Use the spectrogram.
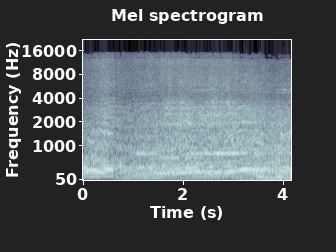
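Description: A car on a racing track at a Formula E event, heard from inside during a fast lap. Its engine holds a loud, steady, close drone whose pitch rises and falls slightly as it revs.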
